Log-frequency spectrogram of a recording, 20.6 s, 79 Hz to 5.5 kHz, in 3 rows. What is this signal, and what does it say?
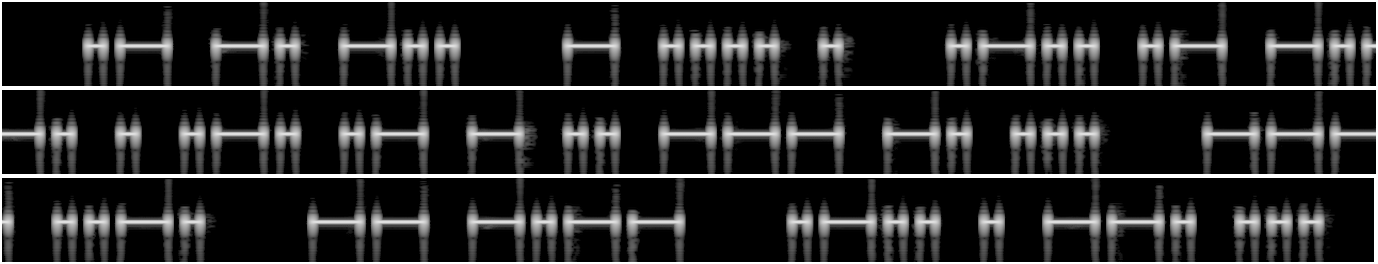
Morse code, heard as a keyed tone, about 15 wpm, 600 Hz. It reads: AND THE LACERATIONS OF MY LEGS
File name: learning center / tower trouble / tower trouble 15wpm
